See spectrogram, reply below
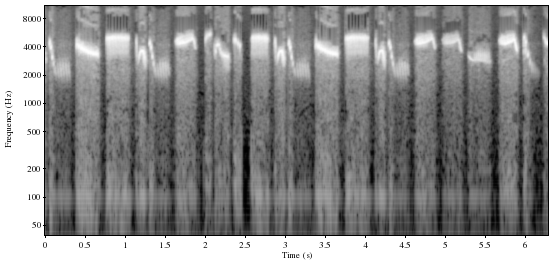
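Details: Song of a Eurasian skylark: long, bright sustained whistles alternating with quick downslurred and warbled notes, high and continuous, delivered in a steady flowing run with no other sounds.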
